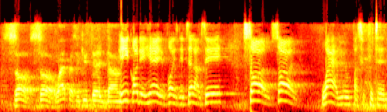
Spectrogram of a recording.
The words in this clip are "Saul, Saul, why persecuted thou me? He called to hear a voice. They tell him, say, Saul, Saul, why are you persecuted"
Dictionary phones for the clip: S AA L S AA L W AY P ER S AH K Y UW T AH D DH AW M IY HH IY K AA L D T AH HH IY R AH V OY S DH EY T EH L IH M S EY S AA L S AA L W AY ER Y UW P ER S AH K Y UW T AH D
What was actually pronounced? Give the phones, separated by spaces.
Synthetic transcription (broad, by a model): S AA S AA W AY P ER S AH K Y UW T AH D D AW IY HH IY K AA D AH HH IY AH V OY S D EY T EH L IH M S EY S AA L S AA L W AY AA Y UW P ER S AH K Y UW T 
